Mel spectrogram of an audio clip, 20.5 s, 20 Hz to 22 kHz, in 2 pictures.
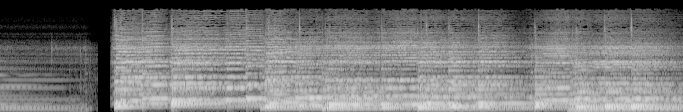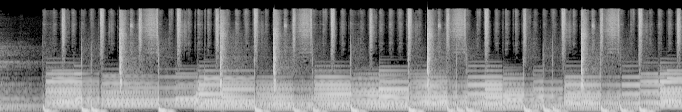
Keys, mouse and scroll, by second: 0.2 Tab, 0.6 click, 1.2 a, 1.8 scroll up 1, 2.6 KP_Decimal, 3.2 scroll down 1, 4.8 click, 5.0 Tab, 5.6 Tab, 6.4 ctrl+j, 6.9 Tab, 7.4 Tab, 7.7 a, 8.8 Tab, 9.0 scroll up 1, 9.2 s, 9.7 click, 9.8 scroll up 1, 12.9 scroll down 1, 13.2 scroll up 1, 13.4 scroll down 1, 13.6-14.6 scroll up 1, 14.6 click, 15.3 scroll up 1, 16.2-16.8 scroll down 1, 16.8 click, 17.2 KP_Decimal, 17.4-17.7 scroll up 1, 17.7 scroll down 1, 18.1 scroll up 1, 18.2 scroll down 1, 18.8 scroll up 1, 19.9 click.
